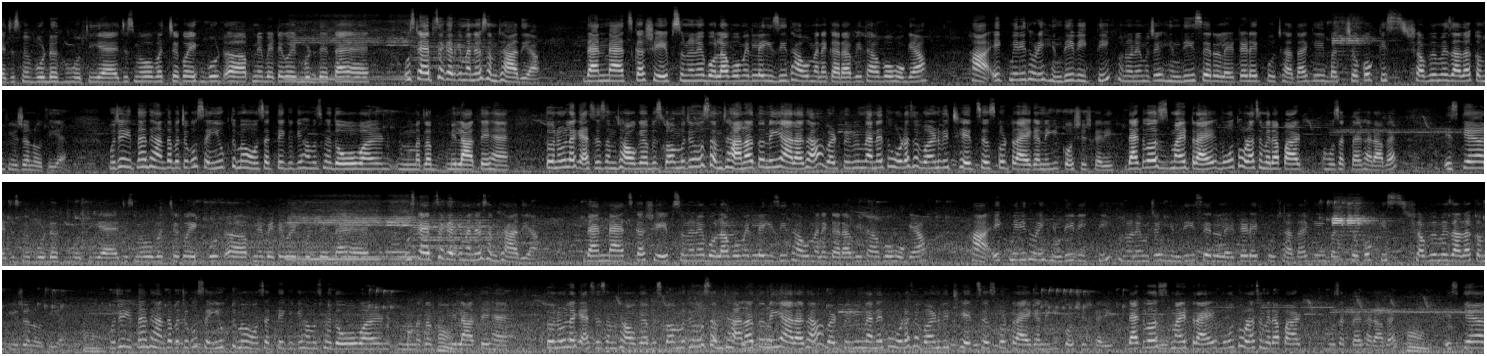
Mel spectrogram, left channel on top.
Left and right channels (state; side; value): normal; both; correlation 0.02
